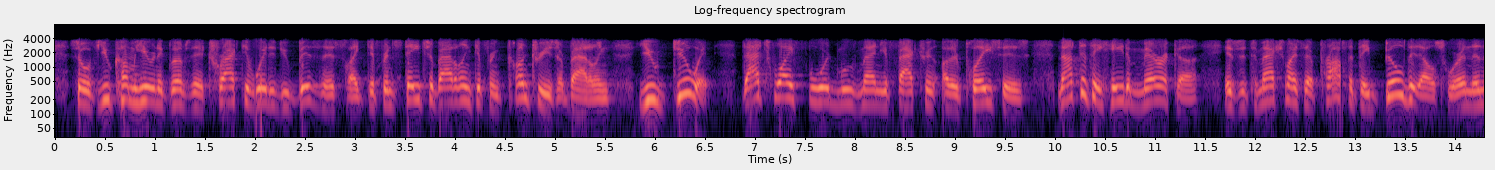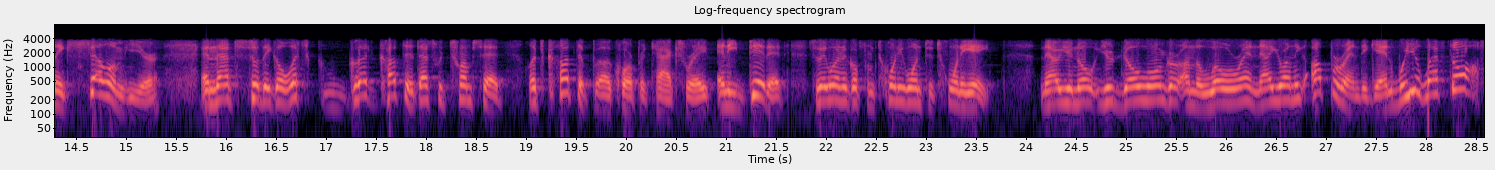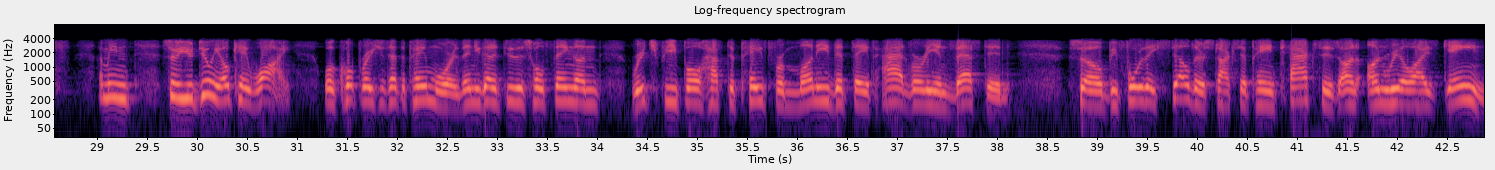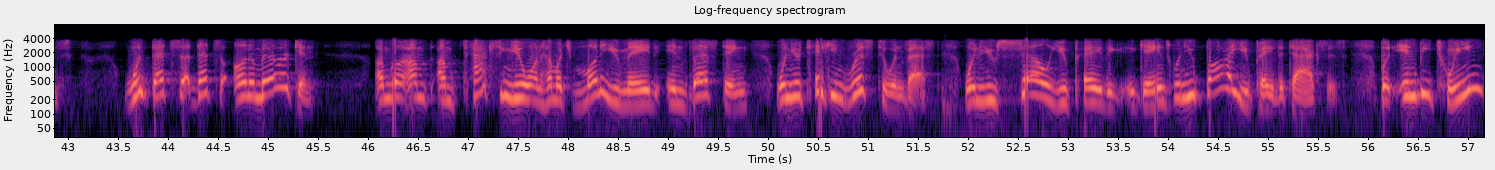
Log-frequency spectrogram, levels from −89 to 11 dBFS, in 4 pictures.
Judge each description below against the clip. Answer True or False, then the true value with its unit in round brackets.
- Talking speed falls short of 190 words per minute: False (200 wpm)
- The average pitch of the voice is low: False (195 Hz)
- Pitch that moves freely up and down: True (7.4 semitones)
